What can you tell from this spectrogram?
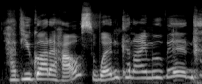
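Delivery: high, rising, eager questions; eager excitement. Retold or imitated. Harry asks his godfather about moving in, excited. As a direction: rush of hope, pitched right up.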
